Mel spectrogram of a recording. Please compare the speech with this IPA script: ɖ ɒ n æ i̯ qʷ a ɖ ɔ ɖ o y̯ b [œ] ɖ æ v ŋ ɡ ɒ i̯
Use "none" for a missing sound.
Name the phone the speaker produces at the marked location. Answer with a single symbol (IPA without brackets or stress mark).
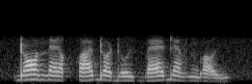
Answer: æ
